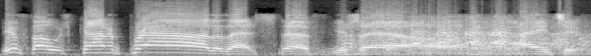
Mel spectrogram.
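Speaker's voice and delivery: a hint of a down-home Southern fella teasing; lightly voiced country fella, chuckling; good old boy drawl. Salesman imitating a down-home customer, lightly Southern. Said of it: "good old boy down home type fella".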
